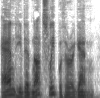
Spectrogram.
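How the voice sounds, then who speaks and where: A man reading scripted scripture narration in a measured, solemn storytelling manner. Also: lowish voice, big pitch swings, no room sound.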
